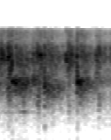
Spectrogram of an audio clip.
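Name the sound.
audience applauding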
